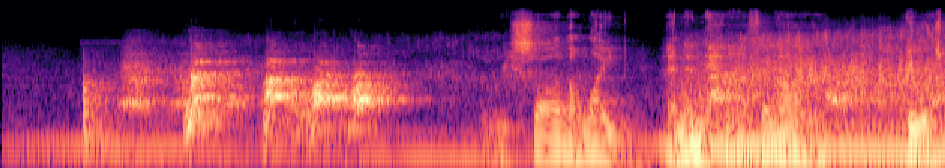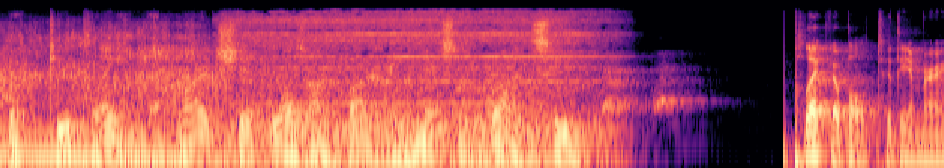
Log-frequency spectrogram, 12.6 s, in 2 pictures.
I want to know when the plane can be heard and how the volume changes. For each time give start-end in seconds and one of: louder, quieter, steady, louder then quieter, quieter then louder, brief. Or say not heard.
0.0-10.5 louder.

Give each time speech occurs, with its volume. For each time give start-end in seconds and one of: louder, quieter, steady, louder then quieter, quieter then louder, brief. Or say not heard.
3.2-10.2 steady
11.5-12.5 brief.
